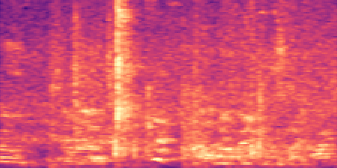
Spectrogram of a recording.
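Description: People talking in a room, with a brief sharp sound about three quarters of a second in.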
